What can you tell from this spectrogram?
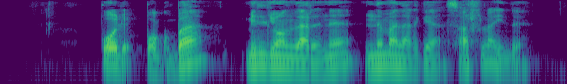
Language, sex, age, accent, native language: Uzbek, male, 18-24, Namangan, Uzbek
